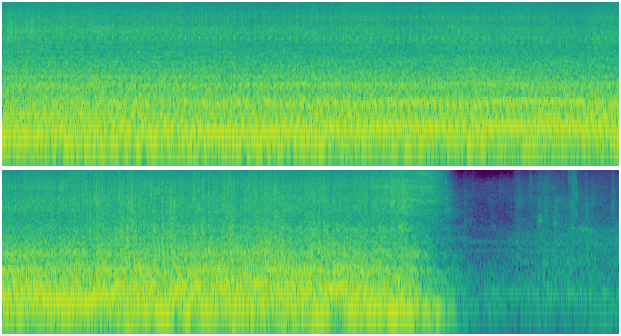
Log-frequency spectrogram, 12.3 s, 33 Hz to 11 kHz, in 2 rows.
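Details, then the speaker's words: Abandoned 1968 Camaro small-block Chevy V8 at first start on used junk parts, timing seems good, possibly fuel-starved: heavy loud idle with a steady rapid clatter about four per second before shutting off; owner suspects exhaust clatter, unconfirmed. "Okay, well it runs-ish. I think it has like an exhaust was clattering or something, but who knows what's gonna sound on camera."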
